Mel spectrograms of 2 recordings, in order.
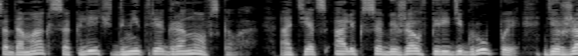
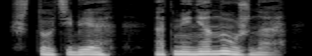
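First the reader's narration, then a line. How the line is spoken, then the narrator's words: Hoarse question. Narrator (Russian): хрипло спросил он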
